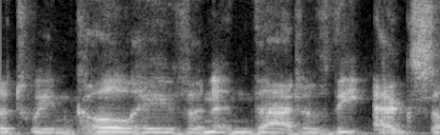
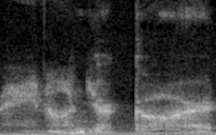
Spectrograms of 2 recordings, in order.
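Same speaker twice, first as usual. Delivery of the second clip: very quiet, hushed, breathy whisper. Role-playing a character as he begins walking with the group: whisper. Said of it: "with like a whisper of".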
